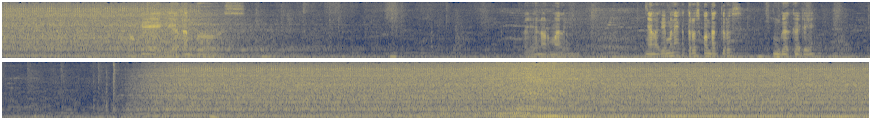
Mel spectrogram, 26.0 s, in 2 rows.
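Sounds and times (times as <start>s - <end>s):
car engine starting and idling: 0.0s - 6.8s, 13.7s - 26.0s
car engine revving: 14.7s - 26.0s.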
